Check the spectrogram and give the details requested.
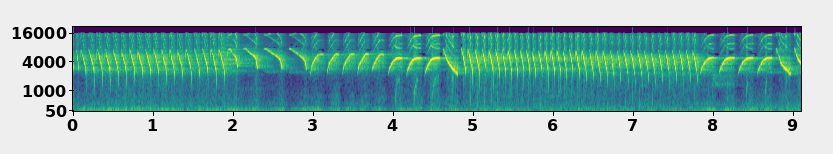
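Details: Canary song alternating long rapid trills with slower groups of sweeping whistled notes, loud and sustained throughout at high pitch.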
